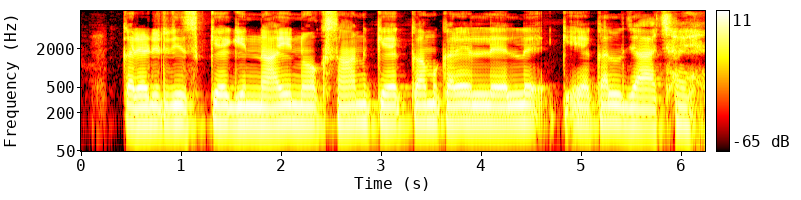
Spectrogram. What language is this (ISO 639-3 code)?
mag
